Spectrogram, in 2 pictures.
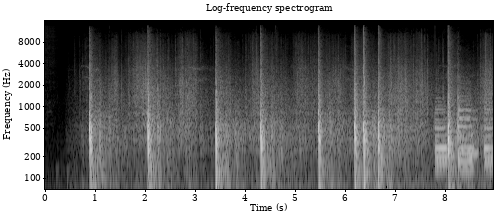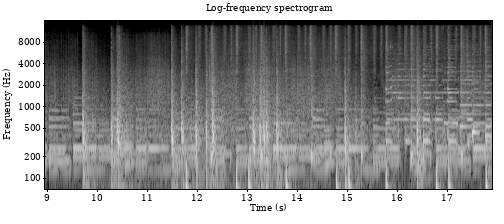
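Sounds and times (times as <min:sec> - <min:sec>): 
fuse-lit explosive charge bangs: 0:00.9 - 0:17.8.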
